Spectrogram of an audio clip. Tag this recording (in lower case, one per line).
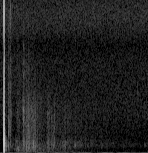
fireworks
explosion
